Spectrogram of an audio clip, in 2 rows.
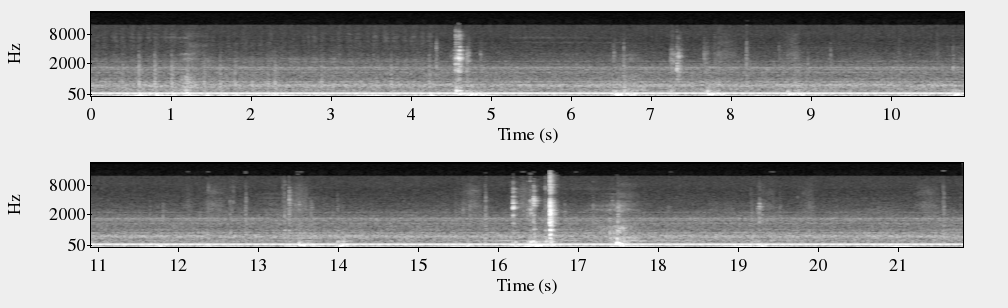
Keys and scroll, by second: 4.7 typing, 6.5-8.6 typing, 13.4 4, 16.4 super+z.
